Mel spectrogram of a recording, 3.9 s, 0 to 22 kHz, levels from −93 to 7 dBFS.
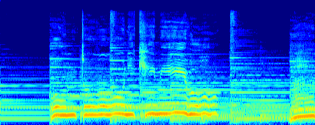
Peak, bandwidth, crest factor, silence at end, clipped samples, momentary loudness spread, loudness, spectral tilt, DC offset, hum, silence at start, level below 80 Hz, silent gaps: -12 dBFS; 15.5 kHz; 12 dB; 0 s; under 0.1%; 14 LU; -25 LUFS; -7.5 dB/octave; under 0.1%; none; 0 s; -70 dBFS; none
